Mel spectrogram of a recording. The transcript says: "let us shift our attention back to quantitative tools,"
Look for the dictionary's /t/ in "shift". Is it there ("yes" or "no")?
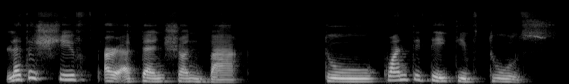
yes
